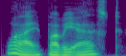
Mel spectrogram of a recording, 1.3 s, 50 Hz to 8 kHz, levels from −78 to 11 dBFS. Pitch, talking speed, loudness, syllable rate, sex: 115 Hz, 145 wpm, -16 LUFS, 4.7 syllables/s, male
